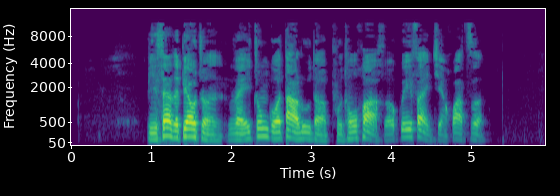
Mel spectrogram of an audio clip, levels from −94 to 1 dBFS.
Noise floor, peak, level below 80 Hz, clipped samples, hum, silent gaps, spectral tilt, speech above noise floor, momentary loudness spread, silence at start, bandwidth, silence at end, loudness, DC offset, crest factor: -80 dBFS; -4 dBFS; -72 dBFS; under 0.1%; none; none; -5.5 dB/octave; 58 dB; 15 LU; 0.95 s; 11.5 kHz; 0.8 s; -23 LUFS; under 0.1%; 20 dB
